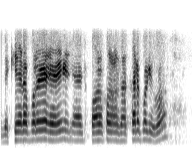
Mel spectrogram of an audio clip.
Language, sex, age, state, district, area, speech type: Odia, male, 60+, Odisha, Gajapati, rural, conversation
